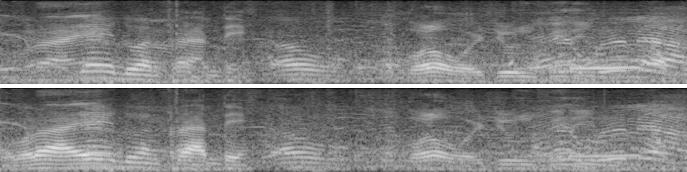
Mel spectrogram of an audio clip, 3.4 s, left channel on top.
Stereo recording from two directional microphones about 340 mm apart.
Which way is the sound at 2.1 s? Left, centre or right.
Left.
